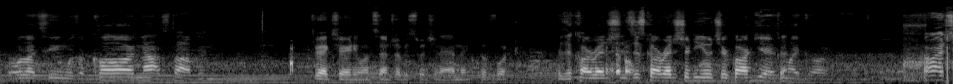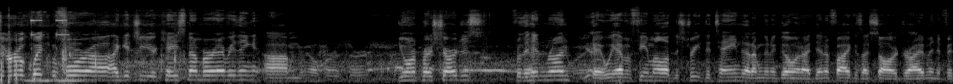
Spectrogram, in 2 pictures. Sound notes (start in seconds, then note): 12.4 radio chatter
